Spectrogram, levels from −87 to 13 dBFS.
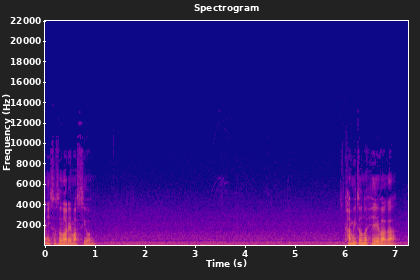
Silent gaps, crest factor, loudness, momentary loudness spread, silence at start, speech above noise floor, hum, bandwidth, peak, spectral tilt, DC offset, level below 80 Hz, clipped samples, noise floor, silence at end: none; 20 dB; -21 LUFS; 25 LU; 0 s; 22 dB; none; 9.8 kHz; -4 dBFS; -7.5 dB/octave; under 0.1%; -48 dBFS; under 0.1%; -42 dBFS; 0 s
